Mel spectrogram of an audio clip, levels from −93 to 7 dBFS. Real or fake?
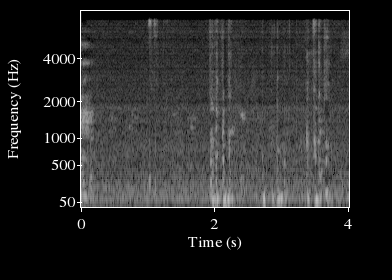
fake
